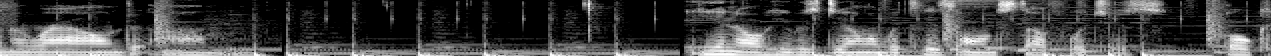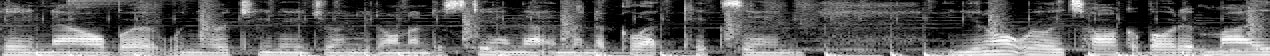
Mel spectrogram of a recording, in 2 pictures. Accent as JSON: {"language": "English", "region": "Massachusetts", "country": "United States", "tie": "born or raised there", "said": "I grew up in Massachusetts with two sisters"}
